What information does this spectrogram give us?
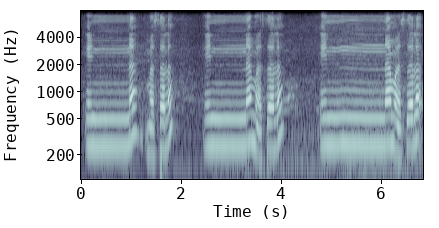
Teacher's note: نون پہ شد ہے، یہاں پہ غنہ ادا کرتے ہوئے پڑھیں گے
